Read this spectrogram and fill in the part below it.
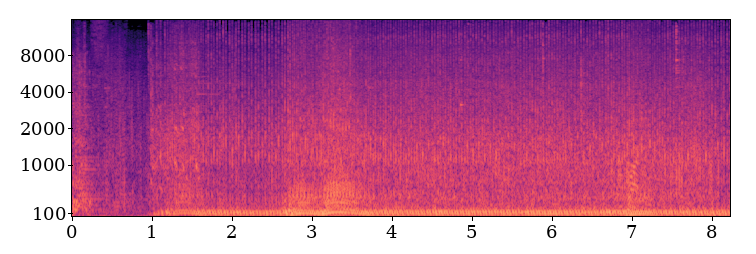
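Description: A motorcycle engine starts and runs with a steady low rumble.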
